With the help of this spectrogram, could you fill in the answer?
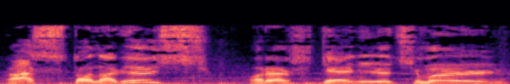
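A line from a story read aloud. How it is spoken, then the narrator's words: Sonorous voice. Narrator (Russian): Звучным голосом произнес Гэндальф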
